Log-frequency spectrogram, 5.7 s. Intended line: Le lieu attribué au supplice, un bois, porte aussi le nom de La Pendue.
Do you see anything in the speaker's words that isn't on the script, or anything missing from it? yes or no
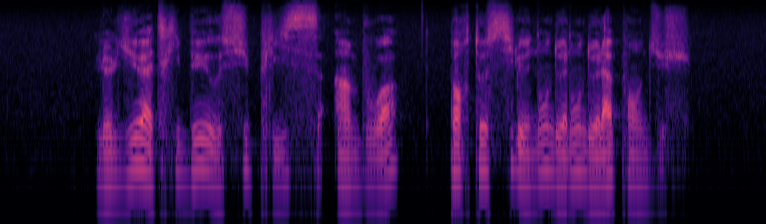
yes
